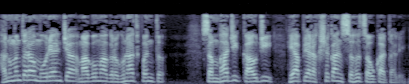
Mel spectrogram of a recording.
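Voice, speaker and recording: A man narrating a historical story in a vivid, expressive storytelling manner. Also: high-pitched, normal speed, no room sound.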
